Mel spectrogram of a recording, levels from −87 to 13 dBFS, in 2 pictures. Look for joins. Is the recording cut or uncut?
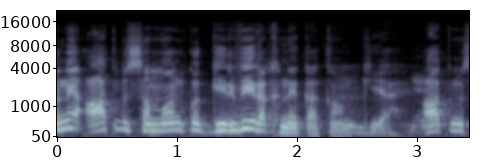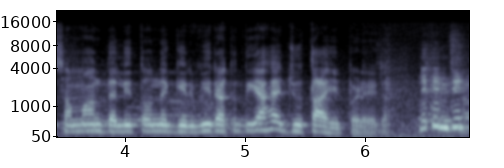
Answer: uncut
